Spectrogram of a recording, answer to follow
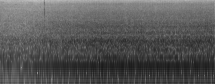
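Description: Outdoor air-conditioning condenser unit running in cooling mode: a steady low hum with a rush of fan air over it. It comes in and grows louder about half a second in.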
